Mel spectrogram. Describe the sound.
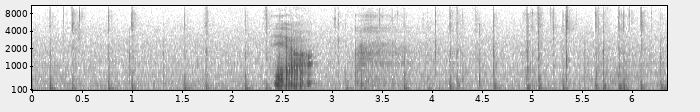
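Typing a story on a computer keyboard: many soft, irregular key clicks at a quiet level, broken by one short, louder burst partway through.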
